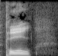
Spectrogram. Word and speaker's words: Paul: But the way I pronounce it as an English person is Paul. The Americans think I'm saying pole. – Like pole dancer. – Like P-O-L-E, like pole dancer.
